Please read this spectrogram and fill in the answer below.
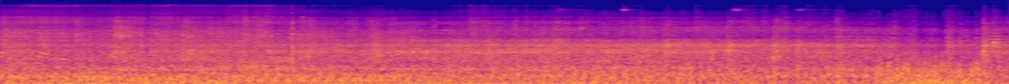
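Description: Steady rumble of a passenger train coach running over the tracks, heard from inside the coach by an open window, with passenger voices underneath.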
